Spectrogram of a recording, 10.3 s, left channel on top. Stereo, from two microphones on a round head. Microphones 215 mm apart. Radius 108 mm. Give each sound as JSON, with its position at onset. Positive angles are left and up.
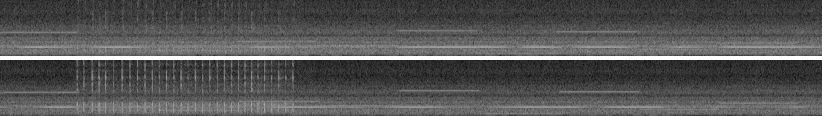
{"t": 1.0, "sound": "a rattle", "side_deg": -60, "distance_m": 1.8}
